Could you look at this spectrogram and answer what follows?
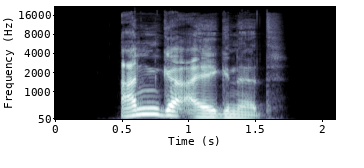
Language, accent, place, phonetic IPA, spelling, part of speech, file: German, Germany, Berlin, [ˈanɡəˌʔaɪ̯ɡnət], angeeignet, verb, De-angeeignet.ogg
- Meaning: past participle of aneignen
